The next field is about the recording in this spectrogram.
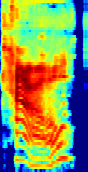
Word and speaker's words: Kao: So Cow, pronounced yes, like the animal. – Cow. – But spelled K-A-O.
